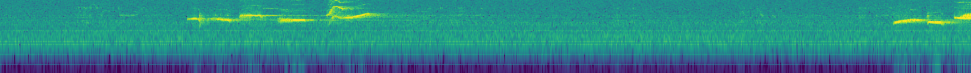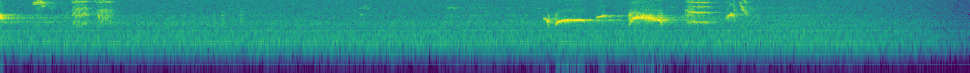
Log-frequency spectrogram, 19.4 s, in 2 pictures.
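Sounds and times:
Eurasian blackbird singing: 1.9 - 3.9, 8.9 - 10.9, 15.2 - 17.3.

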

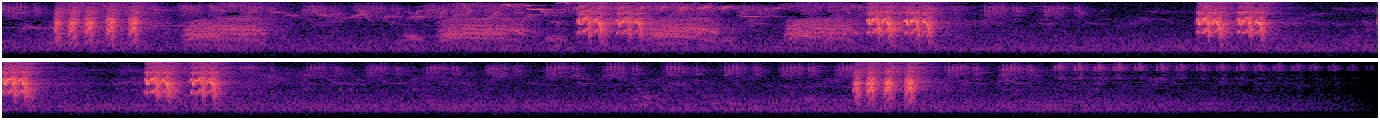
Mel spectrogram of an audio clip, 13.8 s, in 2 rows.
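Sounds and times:
Pica pica: 2.2 - 4.7, 6.0 - 8.0, 11.1 - 11.6.

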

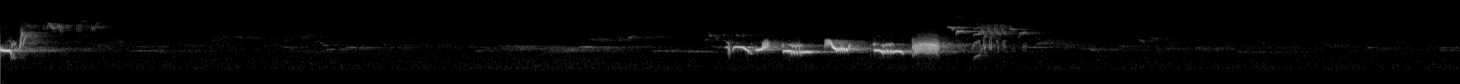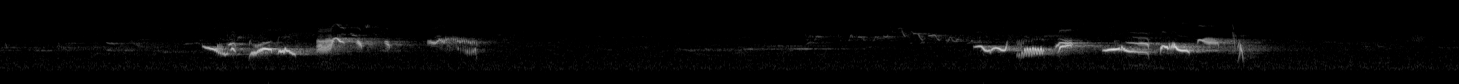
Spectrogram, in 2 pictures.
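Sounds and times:
common blackbird singing: 0.0 - 1.1, 5.2 - 10.6, 15.0 - 19.6, 21.5 - 27.3.

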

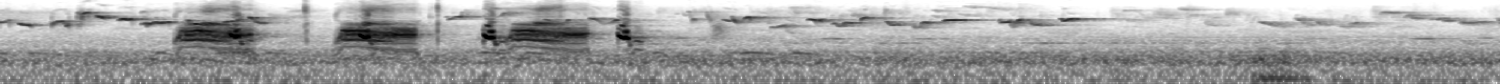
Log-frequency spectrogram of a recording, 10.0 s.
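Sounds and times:
carrion crow hoarse grating caws: 1.2 - 4.3.

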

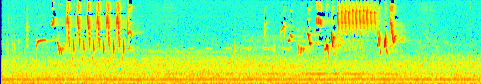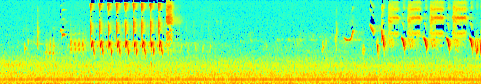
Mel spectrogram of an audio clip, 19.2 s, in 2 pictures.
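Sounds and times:
faint hum: 0.0 - 19.2
common nightingale singing: 0.1 - 2.8, 3.8 - 8.7, 10.1 - 19.2.

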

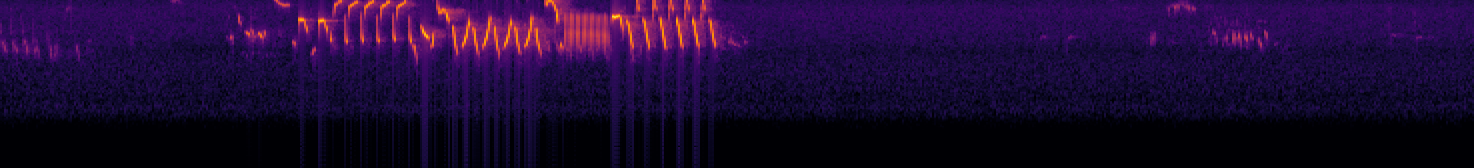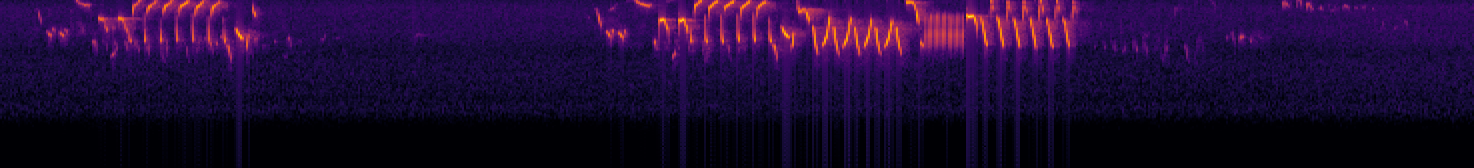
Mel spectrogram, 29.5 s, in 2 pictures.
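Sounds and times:
Eurasian wren trilling song: 2.4 - 7.2, 15.2 - 17.3, 20.7 - 26.4.

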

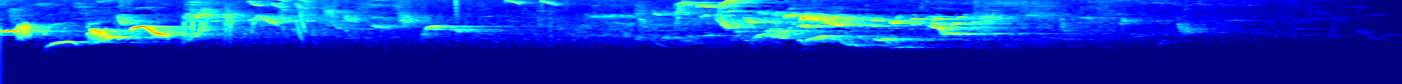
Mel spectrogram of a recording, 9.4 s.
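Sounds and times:
Common blackbird Turdus merula uttering scratchy twittering high notes and rising whistles: 0.0 - 7.3.

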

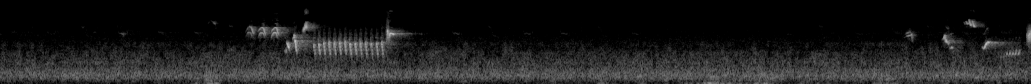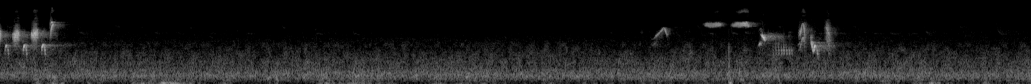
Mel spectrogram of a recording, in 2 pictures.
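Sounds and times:
common nightingale singing: 0.1 - 6.5, 8.1 - 15.1, 15.7 - 20.6.

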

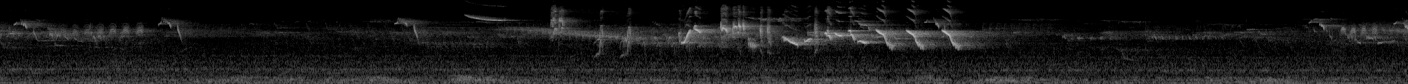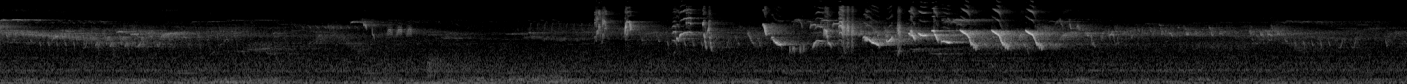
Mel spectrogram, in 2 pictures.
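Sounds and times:
Eurasian blackcap Sylvia atricapilla warbling song: 4.0 - 9.8, 20.0 - 24.9.

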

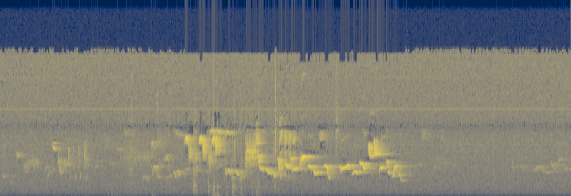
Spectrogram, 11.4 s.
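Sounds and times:
Eurasian blackcap singing: 0.0 - 8.2.

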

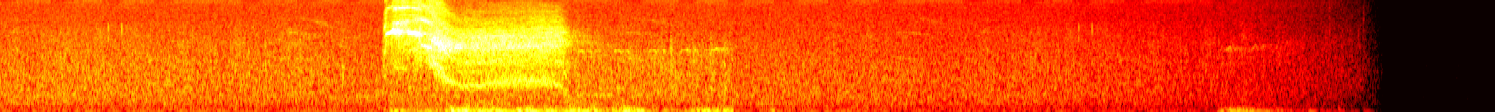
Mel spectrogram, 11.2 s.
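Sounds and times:
bird rasping screech: 2.9 - 4.4.

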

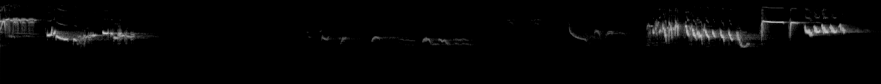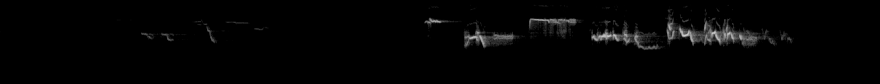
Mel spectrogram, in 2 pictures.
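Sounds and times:
European robin song: 0.0 - 1.6, 3.0 - 8.7, 9.9 - 11.6, 13.0 - 16.9.

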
